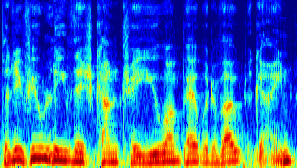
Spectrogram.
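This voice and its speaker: This is a man with a fairly high pitch. His voice is somewhat breathy. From London. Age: 80s+. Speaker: war veteran. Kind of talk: interview answer.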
